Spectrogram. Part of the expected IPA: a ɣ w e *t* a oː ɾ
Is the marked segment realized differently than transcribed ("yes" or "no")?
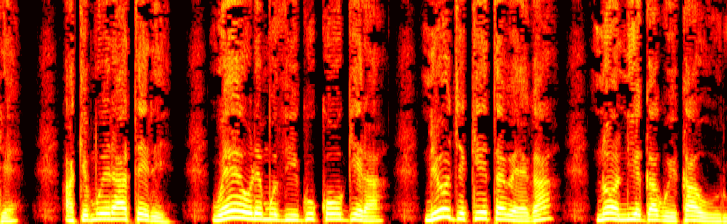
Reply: yes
